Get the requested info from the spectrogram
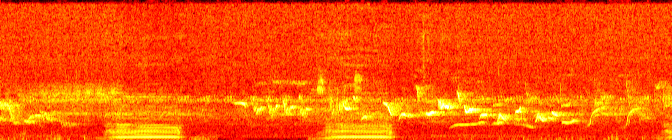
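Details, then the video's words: Dozens of cattle migrating to green pasture, cheerful herd: two loud harmonic moos about two seconds apart, each held near a second, with bird chirps and whistles and an insect hum behind. "Suara sapi lucu riang gembira"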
